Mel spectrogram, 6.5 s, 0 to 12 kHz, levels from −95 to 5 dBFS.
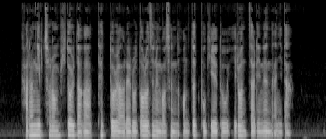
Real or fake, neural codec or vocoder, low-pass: real; none; 10.8 kHz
